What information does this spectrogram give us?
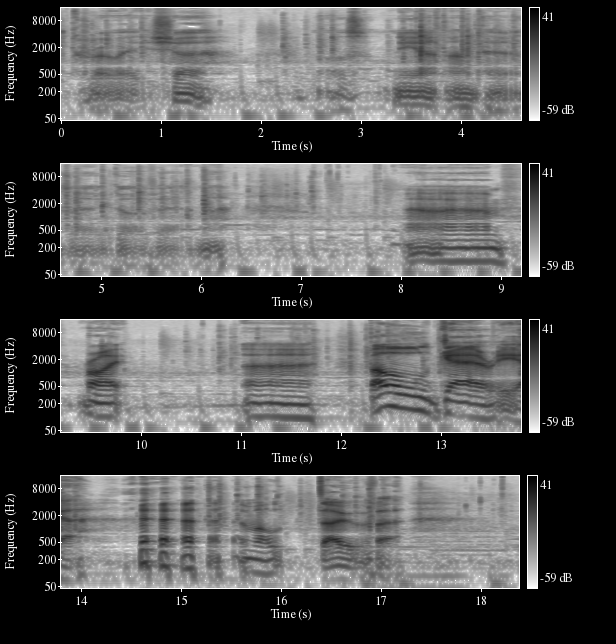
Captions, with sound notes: Croatia, Bosnia and Herzegovina. (groans) Right. Bulgaria. (laughs) Moldova.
